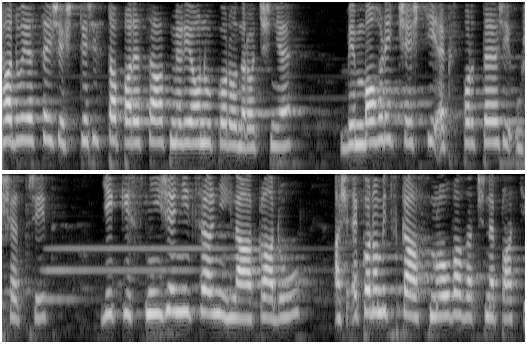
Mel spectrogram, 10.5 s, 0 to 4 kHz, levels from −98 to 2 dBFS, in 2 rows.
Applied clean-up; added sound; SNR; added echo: classical method log-MMSE.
